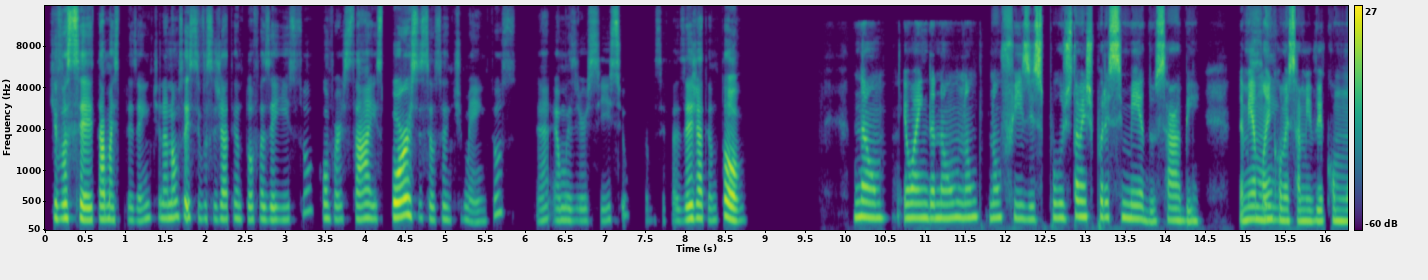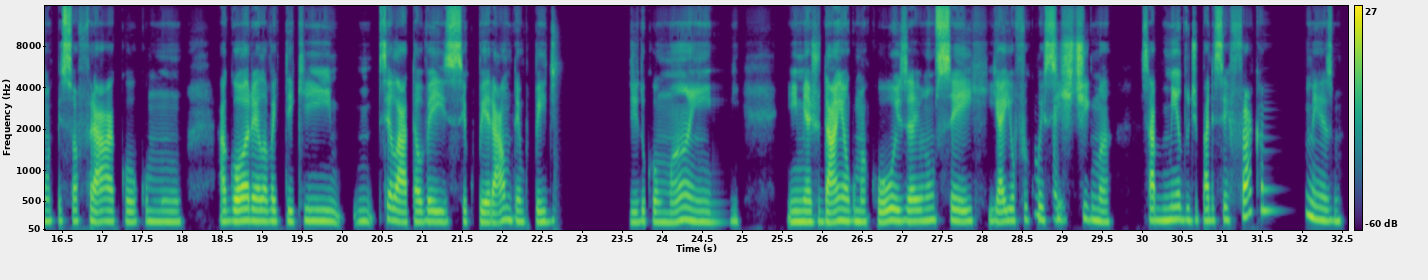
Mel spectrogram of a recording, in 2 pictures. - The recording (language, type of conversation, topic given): Portuguese, advice, Como posso lidar com o medo de ser visto como fraco ao descansar ou pedir ajuda?
- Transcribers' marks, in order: distorted speech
